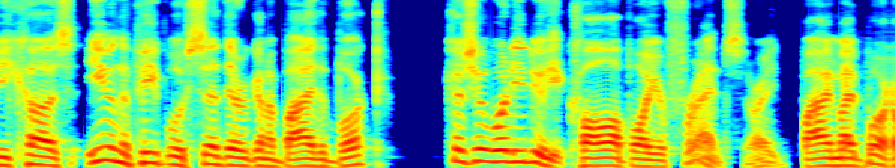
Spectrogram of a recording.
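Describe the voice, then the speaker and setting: A man with an ordinary speaking voice talks at a fairly quick pace and medium pitch, his intonation lively against a quiet background. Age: 60s. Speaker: retired financial advisor and author. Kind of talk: interview. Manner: relaxed, chuckling.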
